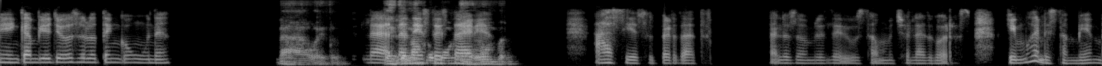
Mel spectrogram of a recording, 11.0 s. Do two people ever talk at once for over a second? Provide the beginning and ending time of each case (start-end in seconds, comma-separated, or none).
3.6-5.0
